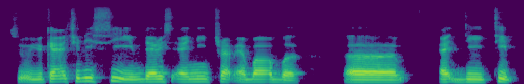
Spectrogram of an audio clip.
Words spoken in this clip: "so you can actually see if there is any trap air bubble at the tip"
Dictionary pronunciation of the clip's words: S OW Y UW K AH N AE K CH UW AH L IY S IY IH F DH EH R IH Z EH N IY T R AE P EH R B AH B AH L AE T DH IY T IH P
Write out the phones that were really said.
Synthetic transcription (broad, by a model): S OW Y UW K AH N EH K CH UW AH L IY S IY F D EH R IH S EH N IY T R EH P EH B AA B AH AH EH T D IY T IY P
